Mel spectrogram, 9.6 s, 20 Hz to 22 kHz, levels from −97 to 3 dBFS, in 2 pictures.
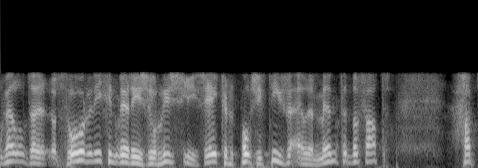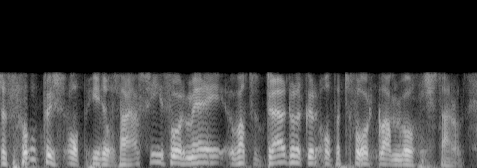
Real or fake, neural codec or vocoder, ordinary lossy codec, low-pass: fake; codec, 24 kHz, 1.5 kbps, HILCodec; none; 3.6 kHz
